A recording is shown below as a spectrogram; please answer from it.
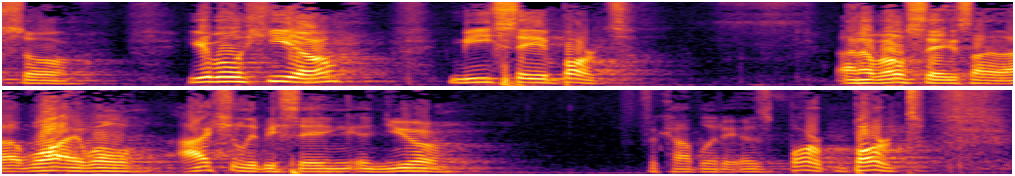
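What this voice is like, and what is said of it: Strong accent, some words unclear. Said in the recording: “because of my accent, you might get mixed up and not sure what he said”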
